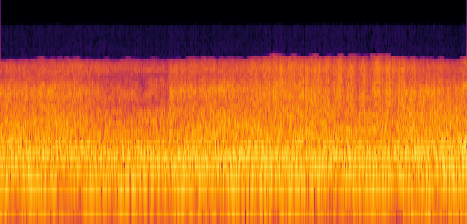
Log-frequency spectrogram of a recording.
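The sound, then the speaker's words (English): Continuous, dense rattling gunfire with a steady mechanical roar underneath, loud and sustained across the whole stretch, as gunners fire rapid machine gun bursts from a droning plane at police on the ground below. “My gunners have begun the attack.”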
